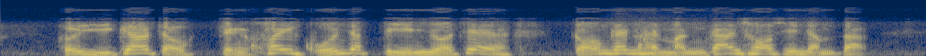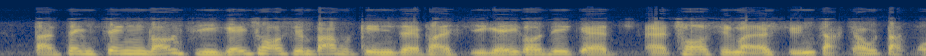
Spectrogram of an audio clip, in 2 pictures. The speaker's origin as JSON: {"language": "Cantonese", "country": "Hong Kong", "said": "其實全對我哋香港人最認知係咩啊？"}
